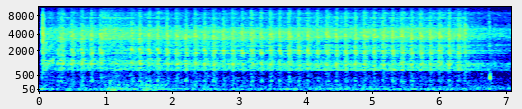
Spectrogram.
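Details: 1988 Volvo 240 with LH2.4 fuel injection, cranking after a previous start-then-cutout: steady starter cranking at three to four beats a second, fuel pump humming, no catch; cranks but won't start, fuel delivery suspected.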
